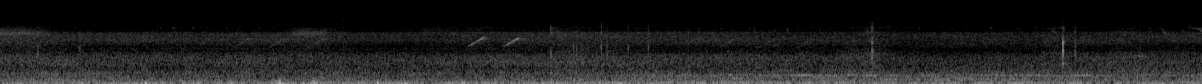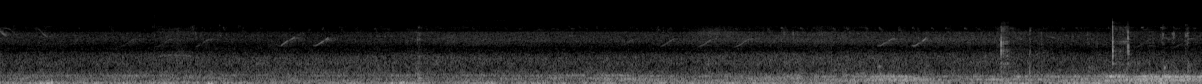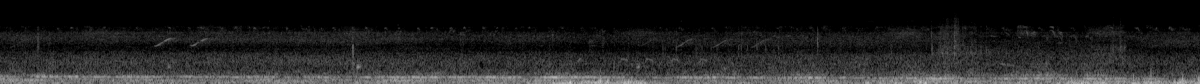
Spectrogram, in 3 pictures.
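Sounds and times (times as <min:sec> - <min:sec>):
steady low hum: 0:00.0 - 0:36.0
low rumble: 0:17.7 - 0:36.0.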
